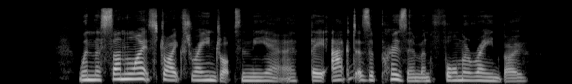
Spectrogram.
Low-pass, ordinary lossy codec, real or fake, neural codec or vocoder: 14.4 kHz; none; fake; codec, 44.1 kHz, 7.8 kbps, Pupu-Codec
